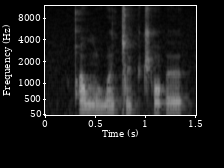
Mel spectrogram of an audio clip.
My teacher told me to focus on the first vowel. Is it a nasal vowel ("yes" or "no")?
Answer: yes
